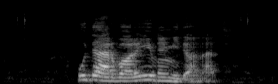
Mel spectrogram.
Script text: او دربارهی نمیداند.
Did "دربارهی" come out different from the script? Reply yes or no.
no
